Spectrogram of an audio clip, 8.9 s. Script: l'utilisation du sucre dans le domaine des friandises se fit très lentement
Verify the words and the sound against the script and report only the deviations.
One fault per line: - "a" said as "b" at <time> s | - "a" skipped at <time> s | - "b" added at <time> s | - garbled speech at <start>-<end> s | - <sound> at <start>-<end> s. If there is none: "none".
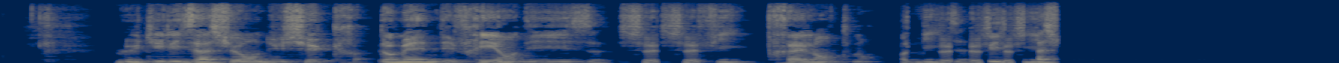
- "dans le" skipped at 2.5 s
- "se" added at 4.4 s
- garbled speech at 6.0-7.1 s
